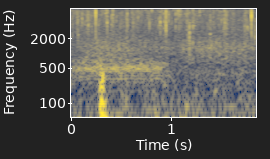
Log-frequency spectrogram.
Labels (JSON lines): {"label": "biophony, croak", "recorder": "SoundTrap 500"}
